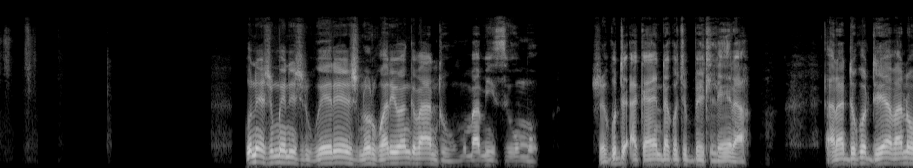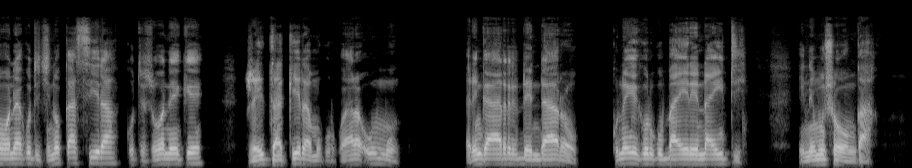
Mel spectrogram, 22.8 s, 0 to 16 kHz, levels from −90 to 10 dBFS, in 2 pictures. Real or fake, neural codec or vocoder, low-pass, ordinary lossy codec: real; none; 10.8 kHz; MP3, 96 kbps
